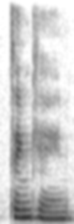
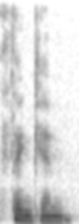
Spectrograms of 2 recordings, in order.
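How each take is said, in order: First: The first th sound is replaced by another sound. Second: The word begins with a standard th sound. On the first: The speaker calls it wrong. "substitution of sounds" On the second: The speaker calls it right. "instead of"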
